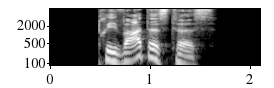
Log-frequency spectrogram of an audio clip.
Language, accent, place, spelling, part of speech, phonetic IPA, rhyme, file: German, Germany, Berlin, privatestes, adjective, [pʁiˈvaːtəstəs], -aːtəstəs, De-privatestes.ogg
- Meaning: strong/mixed nominative/accusative neuter singular superlative degree of privat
